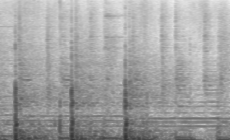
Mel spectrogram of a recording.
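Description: A basketball dribbled on a hardwood court floor: three bounces about half a second apart, over background music.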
